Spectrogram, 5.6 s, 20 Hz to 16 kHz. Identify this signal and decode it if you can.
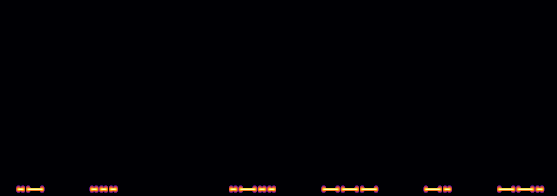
Morse code, heard as a keyed tone, about 25 wpm, spaced as for 13 wpm, 600 Hz. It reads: AS LONG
